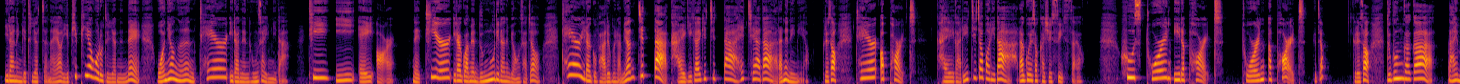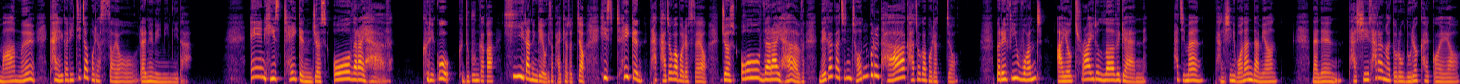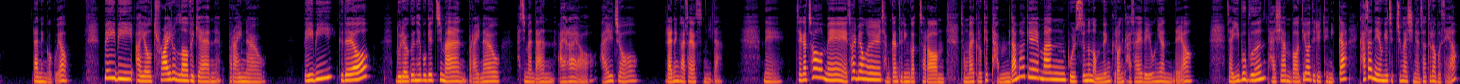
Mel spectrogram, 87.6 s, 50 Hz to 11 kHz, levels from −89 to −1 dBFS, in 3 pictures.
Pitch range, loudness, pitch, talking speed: 165-250 Hz, -25 LUFS, 200 Hz, 320 characters per minute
